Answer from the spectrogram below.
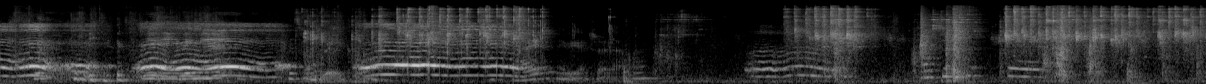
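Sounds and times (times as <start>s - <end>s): plastic baby rattle shaking: 3.0s - 5.6s, 7.8s - 12.0s.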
